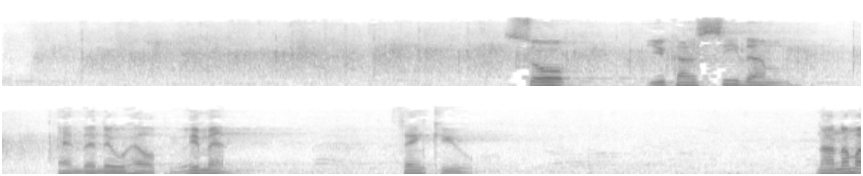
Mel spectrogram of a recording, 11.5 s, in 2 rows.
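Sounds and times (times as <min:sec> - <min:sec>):
audience clapping: 0:00.0 - 0:06.7
speech: 0:03.4 - 0:05.4, 0:06.1 - 0:07.4, 0:08.4 - 0:09.0, 0:11.2 - 0:11.4.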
